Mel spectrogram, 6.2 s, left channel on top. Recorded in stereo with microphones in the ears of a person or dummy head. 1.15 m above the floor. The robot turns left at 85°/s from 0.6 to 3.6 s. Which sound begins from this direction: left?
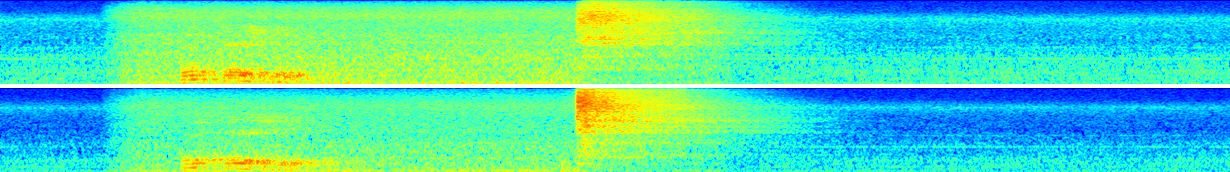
A rattle, at 0.9 s.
